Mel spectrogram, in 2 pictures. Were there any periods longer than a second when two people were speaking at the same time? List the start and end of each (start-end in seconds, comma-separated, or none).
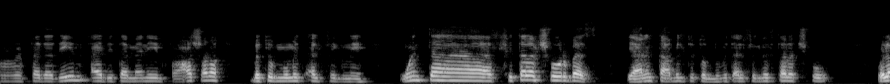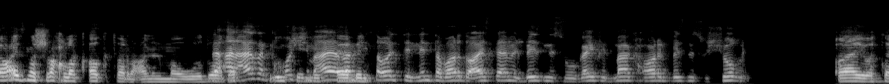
11.0-12.6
